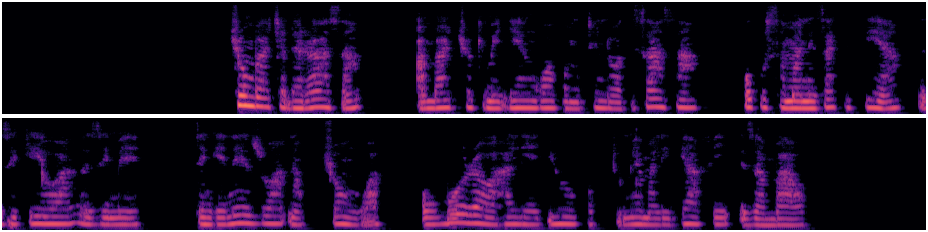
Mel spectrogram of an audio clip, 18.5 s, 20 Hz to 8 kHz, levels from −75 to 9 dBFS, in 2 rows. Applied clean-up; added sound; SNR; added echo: none; none; none; reverberation time 0.4 s.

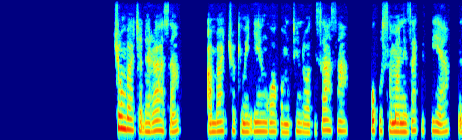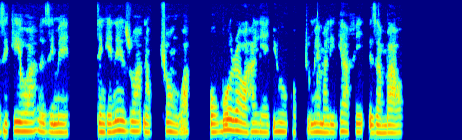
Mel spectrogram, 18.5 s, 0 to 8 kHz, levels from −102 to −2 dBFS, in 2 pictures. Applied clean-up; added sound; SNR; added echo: none; none; none; none.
